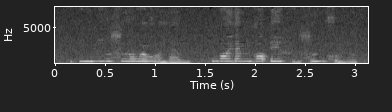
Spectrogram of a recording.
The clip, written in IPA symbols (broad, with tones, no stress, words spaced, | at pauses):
ʔi˥ŋʎi˥ʊ̯sʷi˥ʊ̯ lˠẽ˥ʁʷẽ˩jæ˩w | wɒ˥ɪ̯ɾæ˥ŋɡɒ˥ ʔe˥fi˩ sʷi˥ŋχʷi˩ʊ̯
